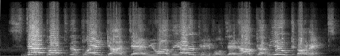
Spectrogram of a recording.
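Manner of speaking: loud, high scolding of the losers; indignant shout. Pretend. Fan berating Wofford and Belmont for not winning, indignant shout. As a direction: holler a fed-up challenge. Mock rant at losing teams.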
